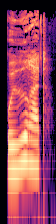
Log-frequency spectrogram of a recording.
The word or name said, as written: gryderet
